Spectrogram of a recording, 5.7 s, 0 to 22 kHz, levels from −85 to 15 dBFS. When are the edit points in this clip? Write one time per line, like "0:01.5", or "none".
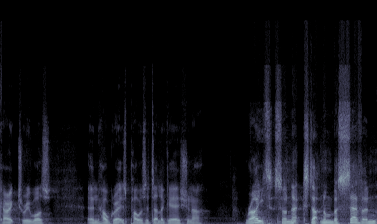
none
